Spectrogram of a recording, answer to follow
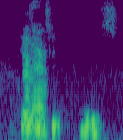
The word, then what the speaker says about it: diverticulitis: Diverticulitis? Diverticulosis is the pouches, and then the other one is what? Diverticulitis. So just itis at the end.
